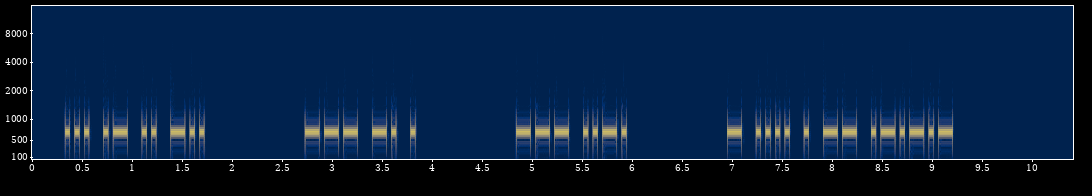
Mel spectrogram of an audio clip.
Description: Morse code, heard as a keyed tone, about 25 wpm, 700 Hz. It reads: SAID ONE OF THEM.
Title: 3x Word-Spacing - Sentences from Top 300 Words - 25wpm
